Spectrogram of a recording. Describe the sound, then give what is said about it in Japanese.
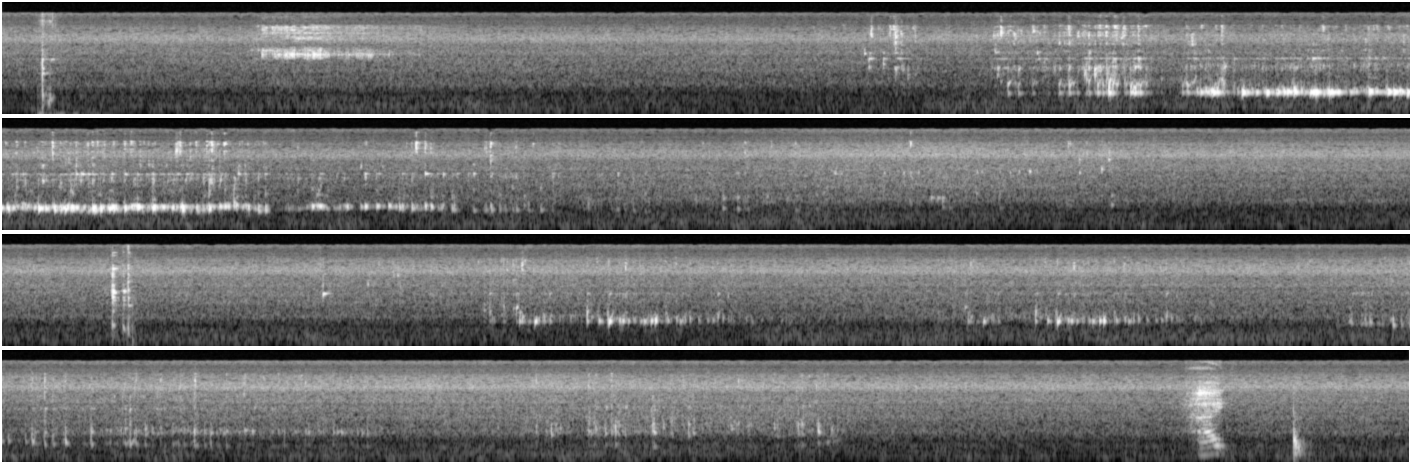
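Tea pours steadily into a cup in a small guest room on a rainy day for a few seconds, its gurgling pitch rising as it fills, followed by softer, shorter trickles and light clinks against a quiet background. “とりあえずお茶を入れる。”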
